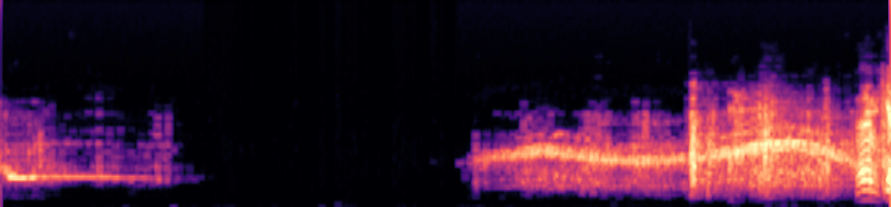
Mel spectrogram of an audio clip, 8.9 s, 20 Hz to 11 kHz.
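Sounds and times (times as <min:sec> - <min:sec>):
wolves howling: 0:00.0 - 0:01.7, 0:04.6 - 0:08.9.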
